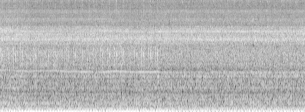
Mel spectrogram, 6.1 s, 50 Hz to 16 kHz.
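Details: BMW M50 engine at idle and revving: light quick top-end ticking faintly over heavy low idle rumble, source not identified.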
